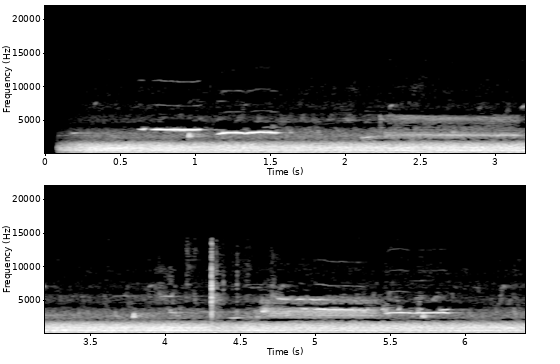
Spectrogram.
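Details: A male black-capped chickadee in a tree gives clear, whistled two-note fee-bee phrases, the second note slightly lower, over a steady roar of traffic or wind.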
